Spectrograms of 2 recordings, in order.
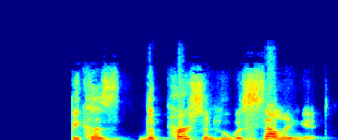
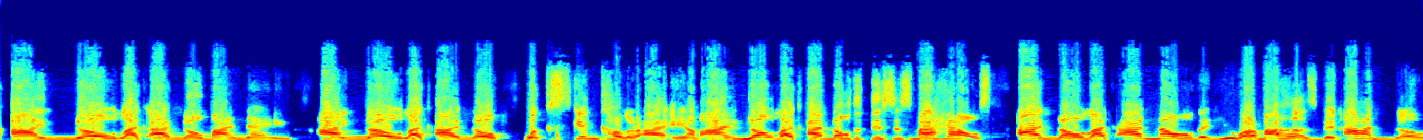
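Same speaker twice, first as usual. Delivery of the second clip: louder and louder, higher by the end; building conviction; 4 semitones higher, 4 dB louder than usual. Real, not acted. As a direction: swell into total certainty. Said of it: "building certainty declarations".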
